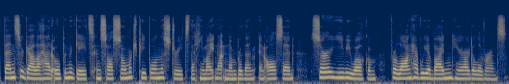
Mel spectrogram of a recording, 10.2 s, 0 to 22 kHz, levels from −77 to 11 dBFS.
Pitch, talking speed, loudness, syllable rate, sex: 190 Hz, 205 wpm, -18 LUFS, 5.4 syllables/s, female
